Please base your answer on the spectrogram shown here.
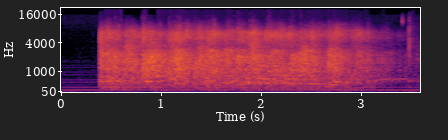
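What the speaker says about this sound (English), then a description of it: "The Hawks Nest was full of cheering and living each moment like they were at the game." A crowd of fans at a Toronto Blue Jays watch party in a campus lounge cheers and claps in a sustained roar that swells then gradually fades, heard from within the room.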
